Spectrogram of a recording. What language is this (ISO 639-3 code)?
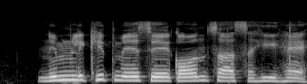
hin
